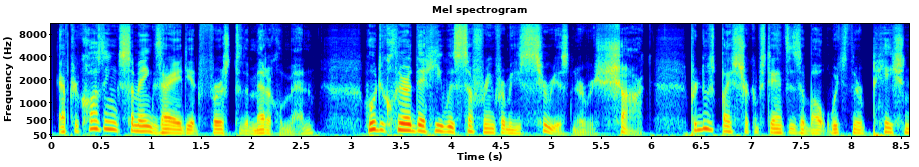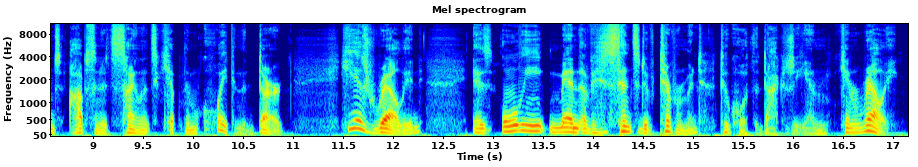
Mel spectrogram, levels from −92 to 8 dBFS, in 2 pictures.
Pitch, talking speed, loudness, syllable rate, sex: 110 Hz, 185 wpm, -22 LUFS, 3.6 syllables/s, male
